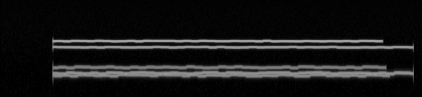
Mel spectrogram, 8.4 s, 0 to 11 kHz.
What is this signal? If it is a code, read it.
FT8 (several signals at once), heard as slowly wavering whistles, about 6.25 baud.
